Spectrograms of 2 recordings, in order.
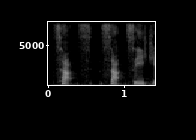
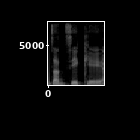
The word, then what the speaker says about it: tzatziki: I wouldn't say the way that an English person would say it, but that's because I'm Greek.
